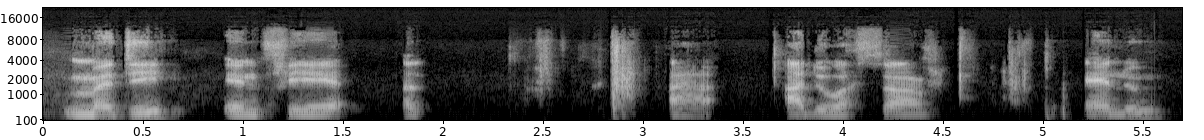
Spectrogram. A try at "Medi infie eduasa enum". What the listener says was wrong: Okay, Medi infie eduasa enum. Now the last bit, enum, which is 5, there is the letter M sound at the end. Enum.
